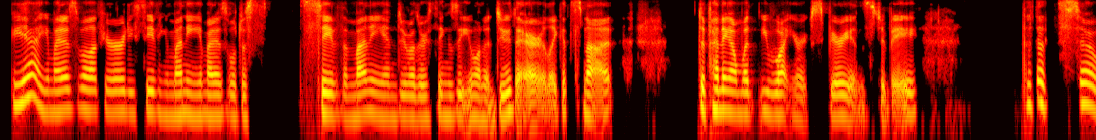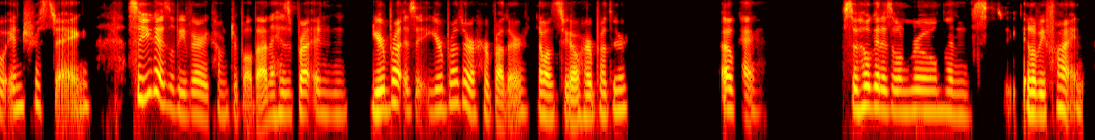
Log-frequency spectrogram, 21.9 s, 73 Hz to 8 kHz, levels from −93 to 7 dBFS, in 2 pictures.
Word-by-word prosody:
Yeah, 290 Hz, +6 st, +3 dB
you 200 Hz, -7 st, -5 dB
might 190 Hz, 0 st, +1 dB
as 200 Hz, +1 st, +1 dB
well 205 Hz, -1 st, 0 dB
if 195 Hz, -, -2 dB
you're 190 Hz, 0 st, -3 dB
already 190 Hz, -1 st, -2 dB
saving 185 Hz, 0 st, -4 dB
your 170 Hz, 0 st, -13 dB
money, 170 Hz, 0 st, -1 dB
you 170 Hz, -, -6 dB
might 170 Hz, -1 st, +1 dB
as 165 Hz, +1 st, -2 dB
well 165 Hz, -, -6 dB
just 160 Hz, -1 st, -2 dB, 0.3 s
save 175 Hz, -1 st, +2 dB
the 160 Hz, -, -8 dB
money 170 Hz, +2 st, 0 dB
and 160 Hz, -1 st, -8 dB
do 165 Hz, 0 st, -5 dB
other 155 Hz, -1 st, -3 dB
things 165 Hz, +1 st, -8 dB
that 170 Hz, -, -3 dB
you -, -, -5 dB
wanna 155 Hz, -2 st, -3 dB
do 170 Hz, +3 st, +1 dB
there, -, -, +3 dB
like, -, -, -3 dB
it's -, -, -4 dB
not -, -, +4 dB, 0.9 s
depending 200 Hz, -2 st, +4 dB
on 180 Hz, -1 st, +2 dB
what 180 Hz, 0 st, +1 dB
you 185 Hz, -1 st, -6 dB
want 175 Hz, 0 st, +2 dB
your 155 Hz, -, -8 dB
experience 170 Hz, +6 st, 0 dB
to -, -, -3 dB
be. 180 Hz, -, 0 dB, 1.1 s
But 240 Hz, -1 st, -6 dB
that's 255 Hz, -4 st, +2 dB, 0.3 s
so 245 Hz, -4 st, +1 dB
interesting. 225 Hz, +2 st, -1 dB, 0.4 s
So, 300 Hz, -, +6 dB
you 315 Hz, +4 st, +7 dB
guys 340 Hz, -9 st, +6 dB
will 210 Hz, -, -8 dB
be 185 Hz, -3 st, -1 dB
very 175 Hz, -2 st, -1 dB
comfortable, 180 Hz, +3 st, -7 dB
but -, -, +3 dB
and 170 Hz, -, -2 dB
his 180 Hz, -1 st, -3 dB
brot 180 Hz, 0 st, +3 dB
and 175 Hz, -1 st, -8 dB, 0.2 s
your 190 Hz, -1 st, +6 dB
brot 250 Hz, +5 st, +4 dB
Is -, -, +2 dB
it -, -, -7 dB
your 200 Hz, +2 st, -2 dB
brother 250 Hz, +3 st, 0 dB
or -, -, +1 dB
her 170 Hz, -, -2 dB
brother, 175 Hz, -, -1 dB
that 180 Hz, -, +3 dB
wants 165 Hz, -1 st, +1 dB
to -, -, 0 dB
go? 140 Hz, -, +3 dB
Her 165 Hz, +1 st, +1 dB
brother? 195 Hz, +4 st, -4 dB, 1.0 s
Okay. 195 Hz, -2 st, +2 dB, 0.8 s
So, 205 Hz, -, +7 dB
he'll 225 Hz, +2 st, +4 dB
get 220 Hz, -1 st, +3 dB
his 200 Hz, 0 st, +1 dB
own 195 Hz, 0 st, -3 dB
room, 195 Hz, -1 st, -2 dB
and, 180 Hz, -2 st, -6 dB
s -, -, +1 dB, 0.2 s
e -, -, -19 dB
it'll 185 Hz, -, +5 dB
be 175 Hz, -, +2 dB
fine. 205 Hz, +3 st, 0 dB
185 Hz, 230 wpm, -24 LUFS, 170-205 Hz, 1.1 s, you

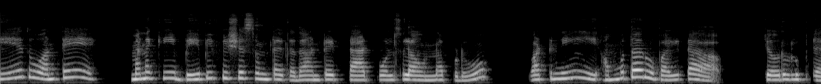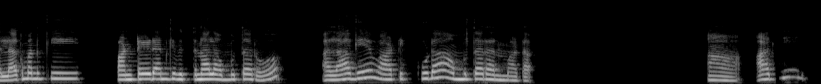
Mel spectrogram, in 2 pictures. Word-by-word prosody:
లేదు. 315 Hz, +6 st, -1 dB
అంటే, 250 Hz, +7 st, +2 dB, 0.6 s
మనకి 280 Hz, +3 st, +2 dB, 0.2 s
బేబీ 240 Hz, +5 st, +3 dB
ఫిషెసుంటాయి 270 Hz, -5 st, +1 dB
కదా! 200 Hz, +2 st, -1 dB
అంటే, 210 Hz, +2 st, 0 dB, 0.2 s
టాప్‌పోల్స్‌లా 210 Hz, +1 st, +1 dB
ఉన్నప్పుడు, 195 Hz, -2 st, -3 dB, 0.6 s
వాటిని 255 Hz, +5 st, +2 dB, 0.4 s
అమ్ముతారు 290 Hz, +6 st, +4 dB
బయట. 215 Hz, +4 st, -1 dB, 0.8 s
జరులుప్పు 225 Hz, +1 st, +1 dB
ఎలాగ 200 Hz, +4 st, +1 dB
మనకి, 265 Hz, +1 st, -1 dB, 0.6 s
పంటేయడానికి 245 Hz, +2 st, +3 dB
విత్తనాలు 235 Hz, 0 st, +4 dB
అమ్ముతారో, 230 Hz, -1 st, -1 dB, 0.6 s
అలాగే 250 Hz, +7 st, +1 dB, 0.2 s
వాటికి 240 Hz, +2 st, -3 dB
కూడా, 295 Hz, +3 st, +1 dB
అమ్ముతారనమాట. 235 Hz, -6 st, +1 dB, 1.9 s
ఆ! -, -, -2 dB, 0.5 s
అది 305 Hz, +5 st, -7 dB
240 Hz, 90 wpm, -23 LUFS, 215-265 Hz, 1.9 s, అమ్ముతారు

